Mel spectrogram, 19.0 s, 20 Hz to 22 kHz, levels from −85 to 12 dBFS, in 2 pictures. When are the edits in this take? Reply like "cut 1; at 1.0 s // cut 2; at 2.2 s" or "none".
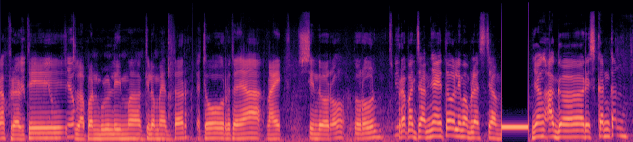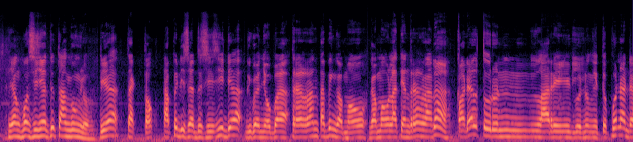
cut 1; at 2.9 s // cut 2; at 4.0 s // cut 3; at 5.8 s // cut 4; at 7.7 s // cut 5; at 11.3 s // cut 6; at 13.2 s // cut 7; at 13.8 s // cut 8; at 15.0 s // cut 9; at 16.3 s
